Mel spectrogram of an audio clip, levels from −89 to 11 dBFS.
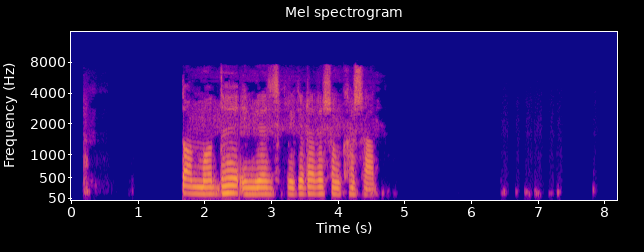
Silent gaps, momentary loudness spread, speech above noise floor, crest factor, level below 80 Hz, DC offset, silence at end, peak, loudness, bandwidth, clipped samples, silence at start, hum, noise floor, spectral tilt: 0.99-1.05 s, 1.22-1.29 s, 1.37-1.66 s; 7 LU; 56 dB; 18 dB; -62 dBFS; under 0.1%; 3.65 s; -2 dBFS; -17 LUFS; 8 kHz; under 0.1%; 0.2 s; none; -72 dBFS; -6 dB/octave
